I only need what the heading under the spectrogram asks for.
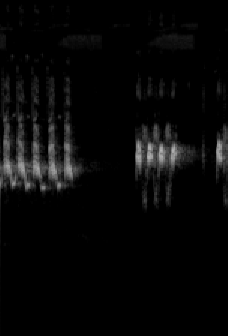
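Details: Northern mockingbird singing a rapid series of burry repeated notes, then after a short silence a second series of shorter, clearer repeated chips.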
